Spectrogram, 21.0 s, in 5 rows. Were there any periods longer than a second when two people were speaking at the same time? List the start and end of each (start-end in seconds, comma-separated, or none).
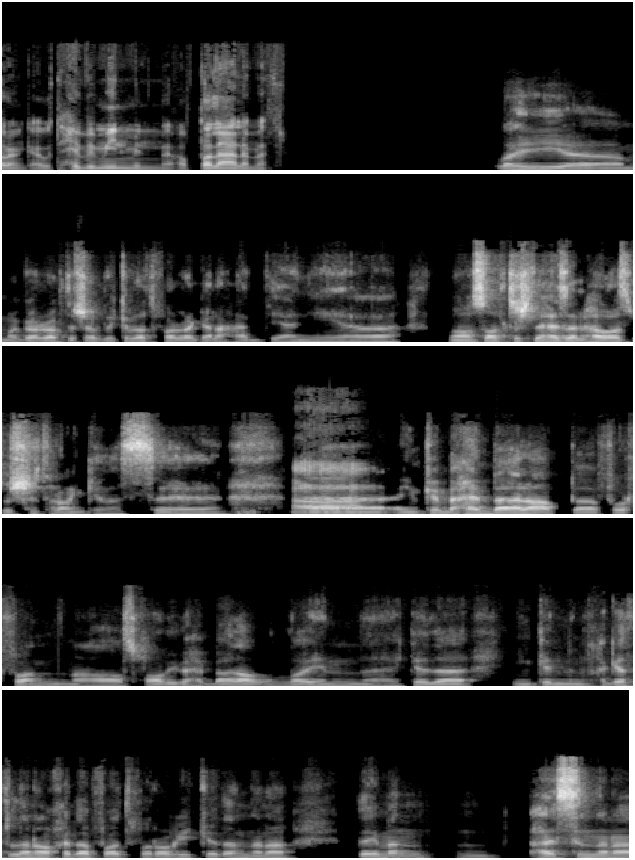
none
